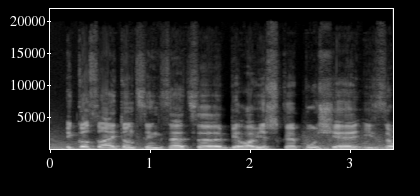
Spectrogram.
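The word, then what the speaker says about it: Belovezhskaya Pushcha: Belovezhska Pushcha. I'm obviously not pronouncing that right. Can you help me? Can you help me out? Yes, I can. It's actually Belovezhska Push.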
